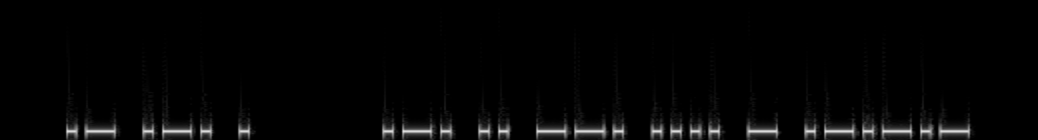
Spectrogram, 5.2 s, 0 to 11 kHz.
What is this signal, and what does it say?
Morse code, heard as a keyed tone, about 25 wpm, 700 Hz. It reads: ARE RIGHT.
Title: 2x Word-Spacing - Sentences from Top 500 Words - 25wpm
